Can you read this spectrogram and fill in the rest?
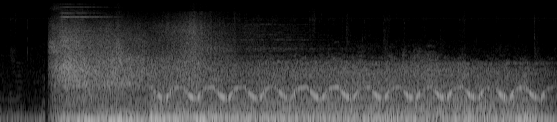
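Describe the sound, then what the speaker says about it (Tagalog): A loud, wailing Long Range Acoustic Device (LRAD) siren at sea warbles rapidly up and down continuously, blaring over a steady rumbling engine drone. "Ang malakas na wangwang na yan ay tinatawag na Long Range Acoustic Device o LRAD."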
